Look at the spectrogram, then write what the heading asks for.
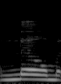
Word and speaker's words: gnome: according to this row some letters do not pronounce before if you are the letters for example w before uh right wrong k before n knee no knife g before and no gnome net little children adore riding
